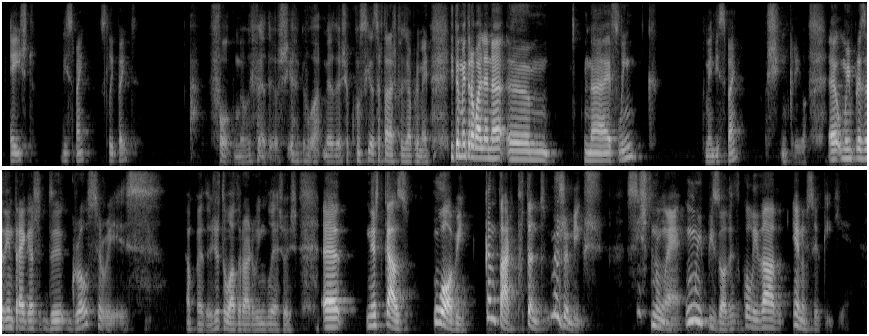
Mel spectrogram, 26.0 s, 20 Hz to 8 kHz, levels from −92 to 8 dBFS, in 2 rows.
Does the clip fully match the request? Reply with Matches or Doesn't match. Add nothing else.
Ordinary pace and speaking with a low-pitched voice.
Doesn't match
